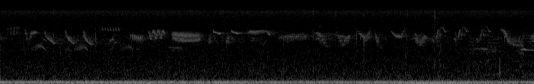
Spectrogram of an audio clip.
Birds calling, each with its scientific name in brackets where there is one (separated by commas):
Erckel's Francolin (Pternistis erckelii), Eurasian Skylark (Alauda arvensis), Red-billed Leiothrix (Leiothrix lutea)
